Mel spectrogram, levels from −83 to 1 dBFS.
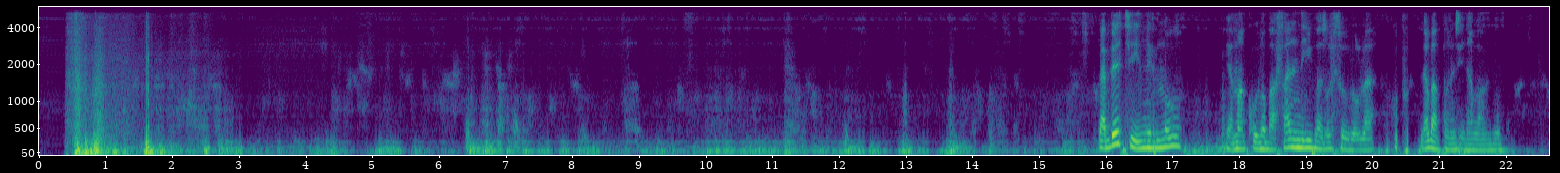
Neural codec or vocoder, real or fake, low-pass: codec, 16 kHz in and 24 kHz out, 0.6 kbps, FocalCodec, streaming, 4096 codes; fake; 5.4 kHz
